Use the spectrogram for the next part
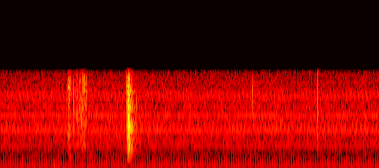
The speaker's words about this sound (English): I'm going to open the squelch on the receiver, which will put a loud hiss on the telephone line, and start calling the station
